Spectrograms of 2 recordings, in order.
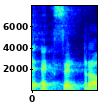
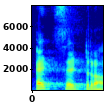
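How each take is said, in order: First: एटसेटरा said with a "k" as "eksektra"; common mispronunciation. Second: एटसेटरा said "et-setra", with a "t" and no "x"; correct pronunciation. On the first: Teacher showing how many children say it, mispronouncing एटसेटरा as "eksektra". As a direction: mispronounce एटसेटरा as "ek-sek-tra". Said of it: "बहुत सारे बच्चे एटसेटरा बोलते हैं". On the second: Teacher giving students the right form, एटसेटरा pronounced "et-setra". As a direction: pronounce एटसेटरा clearly as "et-SET-ra", falling. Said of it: "जो सही pronunciation है इसका". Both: Shown as a demonstration.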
